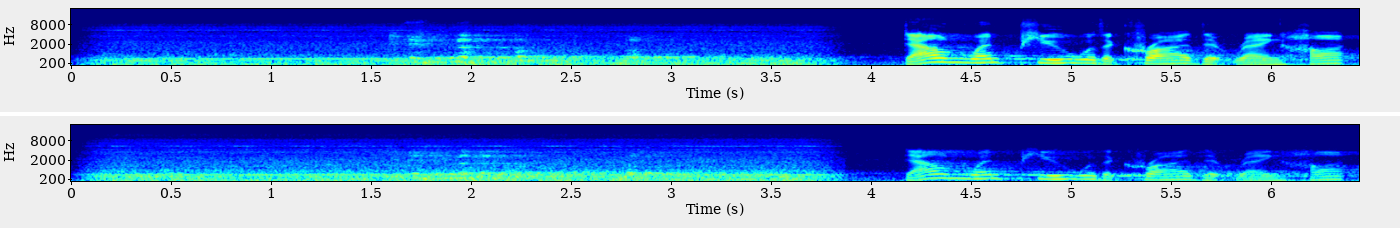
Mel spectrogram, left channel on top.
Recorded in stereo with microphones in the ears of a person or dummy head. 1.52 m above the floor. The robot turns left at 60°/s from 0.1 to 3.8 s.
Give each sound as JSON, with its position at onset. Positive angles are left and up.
{"t": 1.6, "sound": "a giggle", "side_deg": 80, "distance_m": 7.0}
{"t": 4.2, "sound": "a man speaking", "side_deg": 40, "distance_m": 0.7}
